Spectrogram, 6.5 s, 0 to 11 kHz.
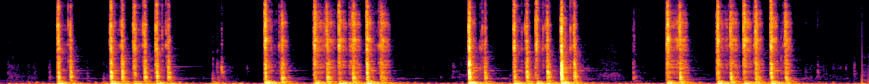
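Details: Plate-mounted Cherry-style stabilizer spacebar on a Z70 mechanical keyboard after dielectric grease fix, crisp keystrokes with clean tight spacebar thocks and no rattle.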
